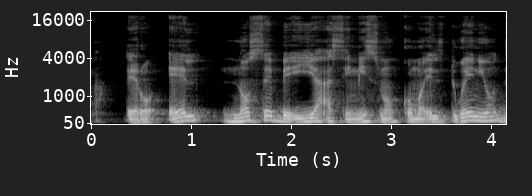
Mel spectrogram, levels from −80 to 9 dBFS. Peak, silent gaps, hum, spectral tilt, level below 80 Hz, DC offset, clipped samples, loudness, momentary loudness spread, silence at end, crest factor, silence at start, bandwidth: -2 dBFS; none; none; -7 dB/octave; -52 dBFS; under 0.1%; under 0.1%; -18 LUFS; 5 LU; 0 s; 16 dB; 0.35 s; 19.5 kHz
